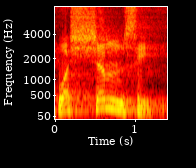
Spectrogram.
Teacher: شمسی کا شین جو ہے نا وہ شمسی حروف میں سے آنے کی وجہ سے الف کو بھی چھوڑ دینا ہے، لام کو بھی چھوڑ دینا ہے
